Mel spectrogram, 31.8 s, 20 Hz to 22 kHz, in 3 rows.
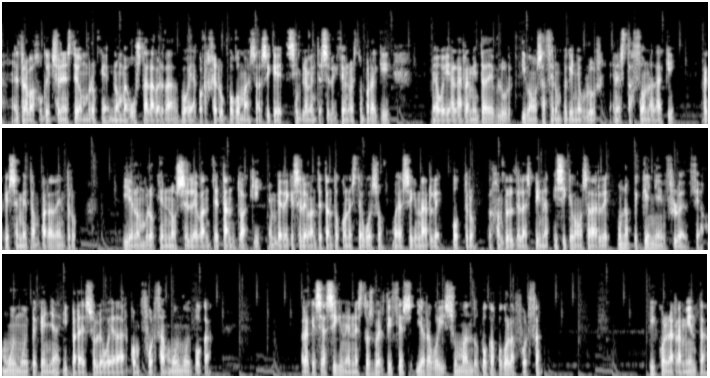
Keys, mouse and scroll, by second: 1.1 middle click, 2.1 alt+middle click, 2.4 scroll up 2, 2.7 middle click, 3.2 shift+middle click, 4.3 middle click, 6.9 click, 7.3 middle click, 7.8 f, 8.6 click, 8.8 click, 9.0 click, 9.5 click, 9.8 click, 10.1 click, 10.6 click, 10.8 click, 11.1 click, 11.4 click, 11.6 click, 11.8 click, 12.2 click, 12.5 middle click, 13.1-13.4 scroll down 2, 13.4 middle click, 15.0 middle click, 15.8 ctrl+click, 17.3-17.8 scroll up 1, 17.8 ctrl+click, 17.8 middle click, 18.6 scroll up 2, 19.4 scroll up 1, 19.5 f, 22.0 click, 23.9 f, 24.8 click, 25.1 click, 25.4 click, 25.7 click, 26.1 click, 26.3 click, 27.4 click, 28.4 click, 28.6 click, 29.1 click, 29.3 click, 29.6 click, 30.9 click.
